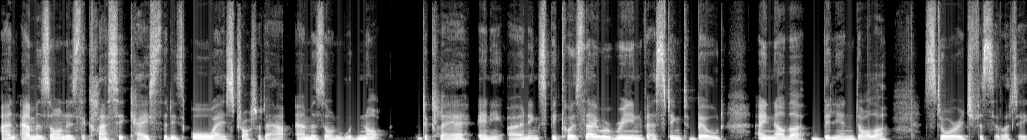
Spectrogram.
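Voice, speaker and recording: On a very clean recording with a silent background, a woman with an Australian accent and a fairly low voice speaks at a fairly slow pace with fairly even intonation. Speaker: author and former stockbroker. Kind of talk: interview.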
